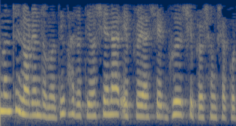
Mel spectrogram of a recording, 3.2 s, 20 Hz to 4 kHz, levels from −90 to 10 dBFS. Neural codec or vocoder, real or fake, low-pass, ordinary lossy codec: none; real; 3.6 kHz; none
